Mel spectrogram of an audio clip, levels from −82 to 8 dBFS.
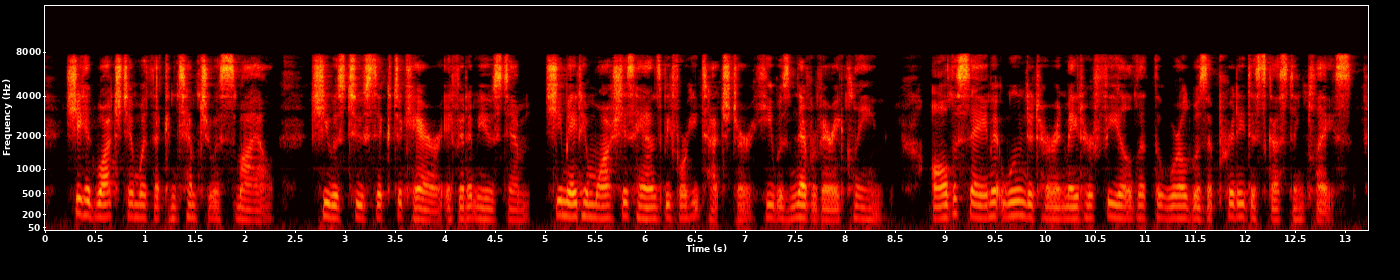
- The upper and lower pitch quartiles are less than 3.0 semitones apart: Yes, narrow, 2.5 semitones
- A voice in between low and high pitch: Yes, medium, 160 Hz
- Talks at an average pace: No, fast, 225 wpm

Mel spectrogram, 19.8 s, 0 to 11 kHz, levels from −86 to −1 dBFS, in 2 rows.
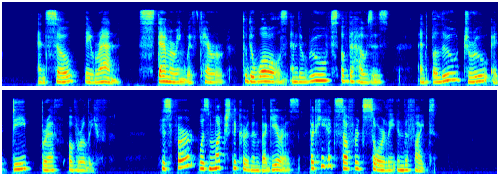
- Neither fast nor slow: No, slow, 120 wpm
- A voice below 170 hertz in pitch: No, high, 190 Hz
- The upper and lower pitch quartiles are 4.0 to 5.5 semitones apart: Yes, average, 5.0 semitones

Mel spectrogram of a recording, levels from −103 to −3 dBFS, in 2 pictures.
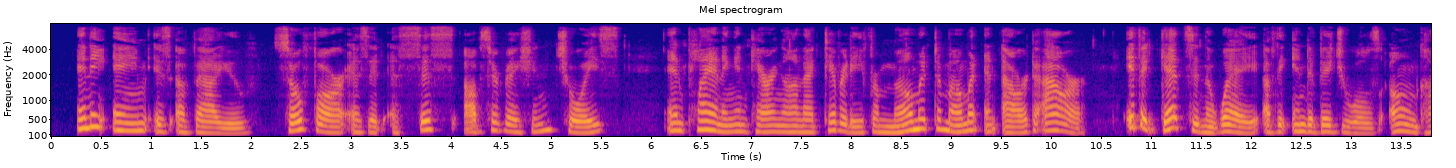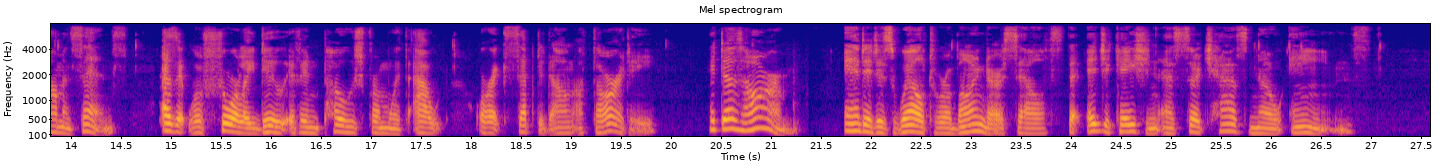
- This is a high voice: No, medium, 170 Hz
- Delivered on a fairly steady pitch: No, average, 4.6 semitones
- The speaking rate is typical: Yes, average, 150 wpm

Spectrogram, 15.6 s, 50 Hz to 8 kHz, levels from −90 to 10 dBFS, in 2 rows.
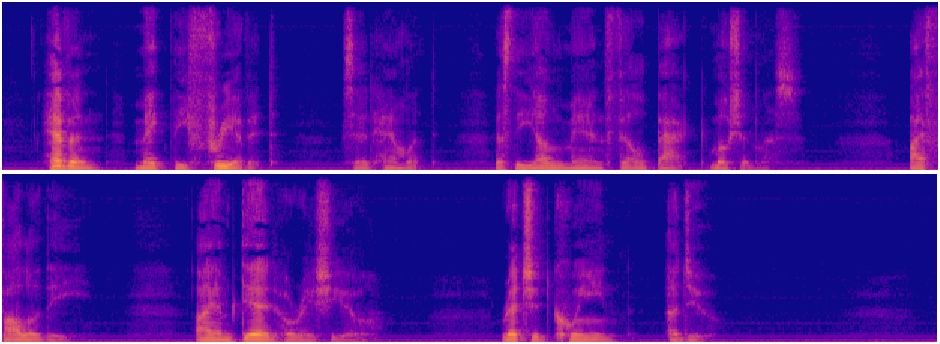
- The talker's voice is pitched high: No, very low, 95 Hz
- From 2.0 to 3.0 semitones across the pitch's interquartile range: No, average, 3.8 semitones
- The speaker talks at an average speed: No, slow, 95 wpm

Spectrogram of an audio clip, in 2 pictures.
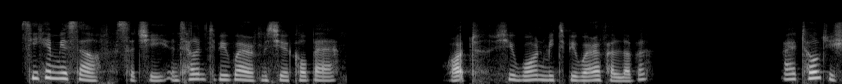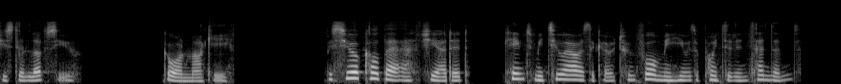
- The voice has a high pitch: Yes, high, 200 Hz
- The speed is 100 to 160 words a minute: No, average, 180 wpm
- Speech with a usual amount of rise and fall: Yes, average, 3.8 semitones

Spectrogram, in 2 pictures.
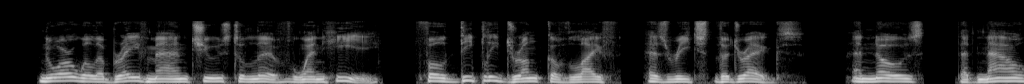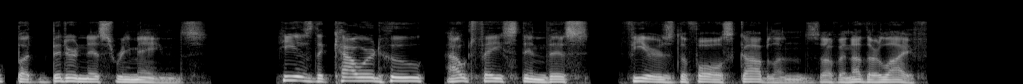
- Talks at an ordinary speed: No, slow, 120 wpm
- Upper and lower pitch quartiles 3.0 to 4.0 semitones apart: No, average, 4.5 semitones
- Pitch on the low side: Yes, low, 125 Hz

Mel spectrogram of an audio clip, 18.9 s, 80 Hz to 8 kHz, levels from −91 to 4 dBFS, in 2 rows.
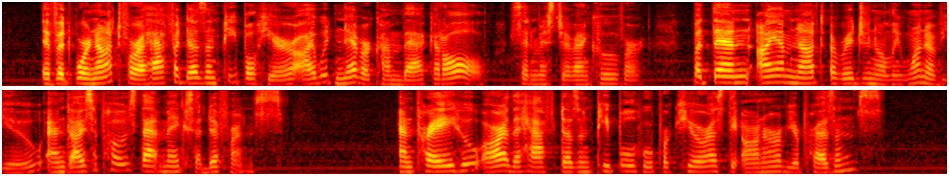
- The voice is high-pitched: No, medium, 180 Hz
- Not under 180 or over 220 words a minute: No, average, 165 wpm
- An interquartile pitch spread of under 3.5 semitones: Yes, average, 2.7 semitones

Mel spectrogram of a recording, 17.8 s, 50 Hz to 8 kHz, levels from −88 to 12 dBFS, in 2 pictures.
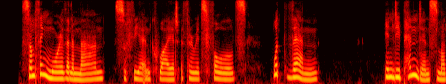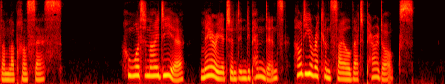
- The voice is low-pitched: No, high, 190 Hz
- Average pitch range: No, wide, 6.0 semitones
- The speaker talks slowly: Yes, slow, 95 wpm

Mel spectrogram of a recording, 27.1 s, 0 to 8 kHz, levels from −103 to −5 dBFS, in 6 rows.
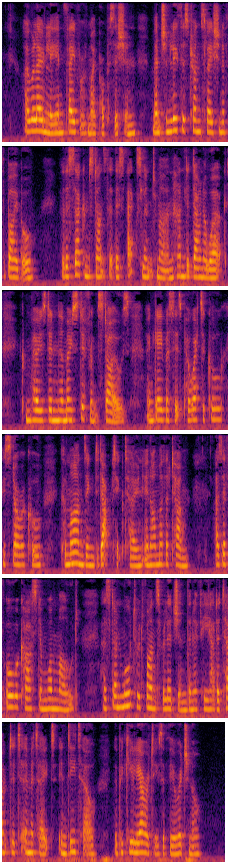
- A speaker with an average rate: Yes, average, 165 wpm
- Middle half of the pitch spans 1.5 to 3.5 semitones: Yes, narrow, 2.4 semitones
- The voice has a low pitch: No, high, 210 Hz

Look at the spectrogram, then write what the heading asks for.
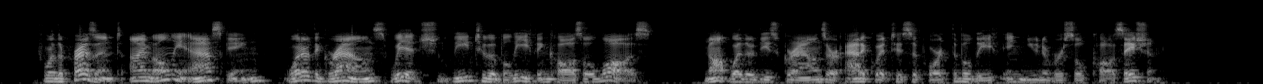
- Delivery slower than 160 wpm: Yes, average, 150 wpm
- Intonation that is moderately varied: No, wide, 6.6 semitones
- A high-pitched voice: No, low, 130 Hz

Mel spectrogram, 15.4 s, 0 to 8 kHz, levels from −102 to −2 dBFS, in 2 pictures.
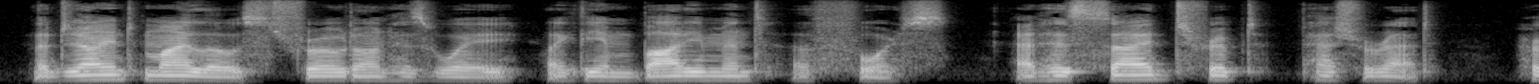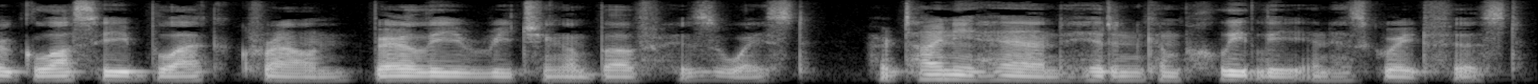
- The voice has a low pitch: Yes, low, 100 Hz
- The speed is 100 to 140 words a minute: Yes, slow, 135 wpm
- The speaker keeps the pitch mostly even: Yes, narrow, 1.8 semitones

